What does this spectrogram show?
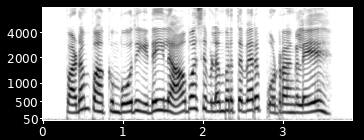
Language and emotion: Tamil, disgusted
